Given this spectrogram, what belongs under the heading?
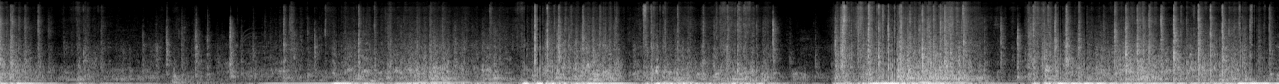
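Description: Many fancy pigeons at a large pigeon farm coo in a dense, continuous chorus, with bursts of wing flutter and rustling through the clip, close and loud.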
